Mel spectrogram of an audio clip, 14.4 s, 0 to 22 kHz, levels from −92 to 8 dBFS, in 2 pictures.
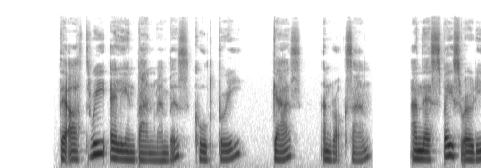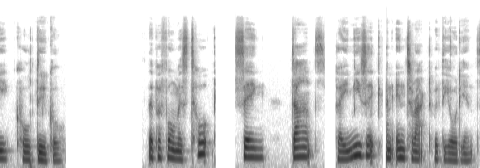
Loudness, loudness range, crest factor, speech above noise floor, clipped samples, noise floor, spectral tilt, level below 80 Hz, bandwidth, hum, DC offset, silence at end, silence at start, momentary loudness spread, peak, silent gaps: -20 LUFS; 4 LU; 20 dB; over 71 dB; under 0.1%; under -90 dBFS; -6 dB/octave; -56 dBFS; 14.5 kHz; none; under 0.1%; 0.15 s; 0.9 s; 13 LU; 0 dBFS; 5.57-6.14 s, 8.20-9.34 s, 10.44-10.73 s, 12.07-12.24 s, 12.95-13.00 s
